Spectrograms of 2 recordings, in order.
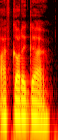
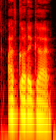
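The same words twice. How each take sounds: First: Got to is said as two full words. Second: Got to is shortened to gotta. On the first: "When we say got to" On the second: "we might say gotta"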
